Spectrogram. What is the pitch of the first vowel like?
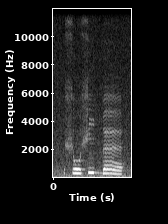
low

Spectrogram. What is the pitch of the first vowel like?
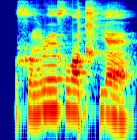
rising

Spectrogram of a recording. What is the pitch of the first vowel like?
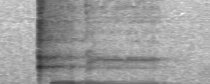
high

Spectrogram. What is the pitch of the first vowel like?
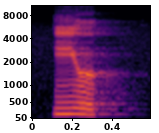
low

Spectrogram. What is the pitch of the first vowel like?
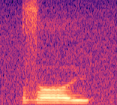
high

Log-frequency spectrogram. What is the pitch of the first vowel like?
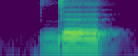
high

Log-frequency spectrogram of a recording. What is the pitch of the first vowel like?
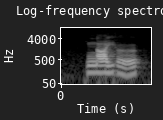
high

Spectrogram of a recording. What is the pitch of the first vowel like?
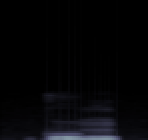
low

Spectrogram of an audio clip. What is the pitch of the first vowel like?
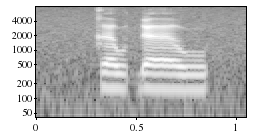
low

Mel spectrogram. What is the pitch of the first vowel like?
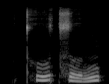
rising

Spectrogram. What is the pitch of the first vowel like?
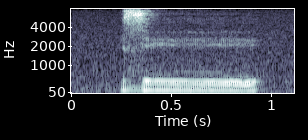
low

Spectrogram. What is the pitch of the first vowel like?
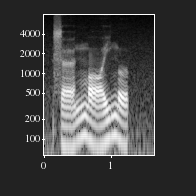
rising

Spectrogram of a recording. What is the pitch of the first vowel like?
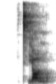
falling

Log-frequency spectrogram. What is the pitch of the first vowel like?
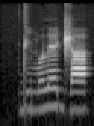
low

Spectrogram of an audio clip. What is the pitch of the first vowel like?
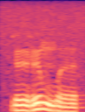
low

